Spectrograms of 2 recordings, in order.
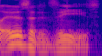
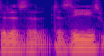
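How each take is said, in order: First: "is" leaned on as a firm answer; stress on IS. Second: Said in the usual way. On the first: Real, not acted. Speaker answers the choice-or-disease debate, stressing "is". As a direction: hit the word "is" to settle it. Answering the quoted discussion firmly.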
